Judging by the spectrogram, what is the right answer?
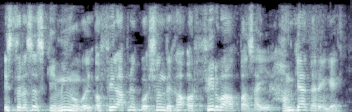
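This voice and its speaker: A young man tutoring exam students in a casual, energetic way, often checking in with "theek hai". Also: high-pitched, fast talker, a little hiss or hum. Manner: energetic, repeats "ठीक है" often. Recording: slightly dull lo-fi audio.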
